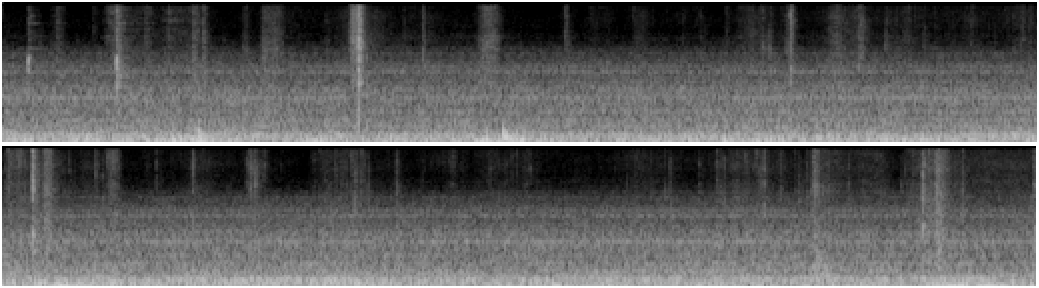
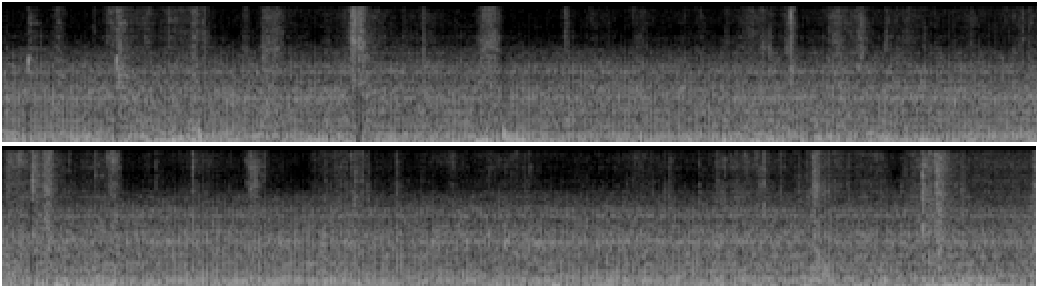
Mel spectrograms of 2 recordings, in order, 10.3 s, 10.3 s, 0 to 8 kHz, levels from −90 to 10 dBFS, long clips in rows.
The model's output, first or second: second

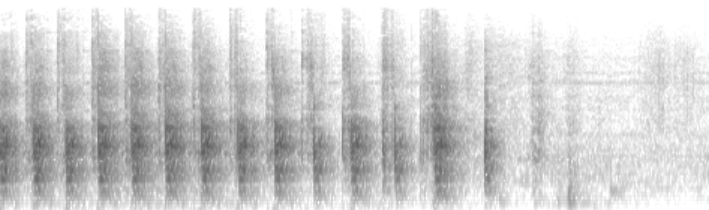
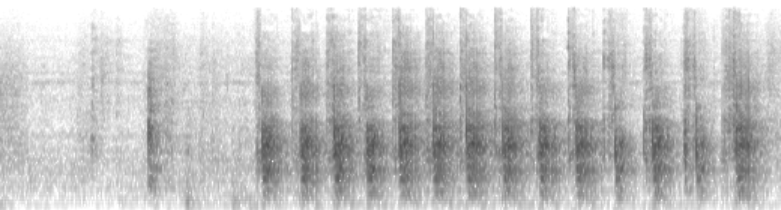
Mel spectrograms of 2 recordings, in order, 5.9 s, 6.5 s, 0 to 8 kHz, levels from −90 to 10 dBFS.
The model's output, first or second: second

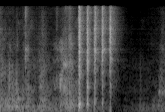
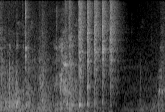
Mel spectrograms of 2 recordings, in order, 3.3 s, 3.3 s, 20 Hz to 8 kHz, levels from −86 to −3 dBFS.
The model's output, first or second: first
